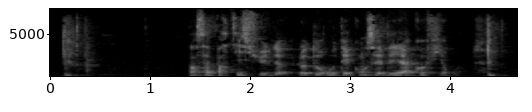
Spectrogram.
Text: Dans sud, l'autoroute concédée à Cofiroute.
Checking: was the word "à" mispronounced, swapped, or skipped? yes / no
no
